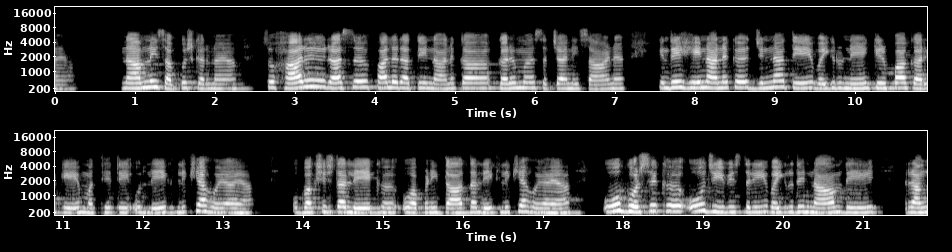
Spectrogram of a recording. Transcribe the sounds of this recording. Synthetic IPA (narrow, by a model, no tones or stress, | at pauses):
jaː | naːmnəĩːsəb̚kʊt͡ʃʰkəɾnaːjaːsoːhəɾːəspʰəlɾat̪eːnaːnkaːkəɾmsətːʃaːnɪsaːn | kɪ̃nd̪eːɦeːnaːnəkd͡ʒɪnːãːt̪eːʋəiɡɾuːneːkɪɾpaːkəɾkeːmət̪ʰːeːt̪eːʔoːleːkʰlɪkʰjaːɦoːjaːjaː | oːbəkʃɪʃd̪aːleːkʰoːəpɳiːd̪aːt̪̚d̪aːleːkʰlɪkʰɪjaːɦoːjaːjaː | oːɡʊɾsɪkʰoːd͡ʒiːʋɪst̪əɾiːʋəiɡɾuːd̪eːnaːmd̪eː | ɾəŋɡ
